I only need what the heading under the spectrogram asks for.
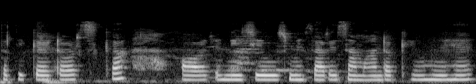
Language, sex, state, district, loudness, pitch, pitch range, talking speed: Hindi, female, Chhattisgarh, Bastar, -16 LUFS, 215 Hz, 210-220 Hz, 140 wpm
